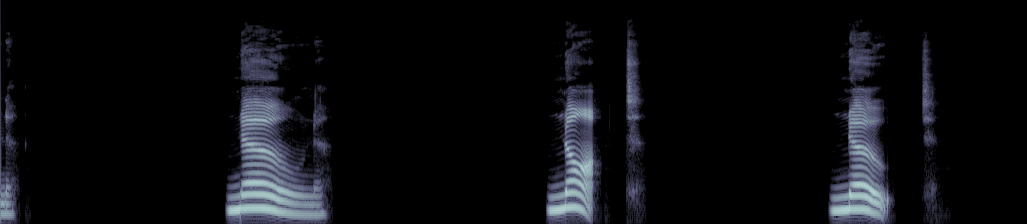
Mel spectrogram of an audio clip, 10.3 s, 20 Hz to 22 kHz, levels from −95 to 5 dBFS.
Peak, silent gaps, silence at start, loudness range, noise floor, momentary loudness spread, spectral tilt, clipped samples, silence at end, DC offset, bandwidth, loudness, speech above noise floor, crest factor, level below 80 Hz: -8 dBFS; 0.20-0.24 s, 0.30-2.25 s, 3.32-5.45 s, 6.10-6.25 s, 6.45-8.28 s, 8.95-9.22 s; 0 s; 2 LU; under -90 dBFS; 21 LU; -6 dB/octave; under 0.1%; 1 s; under 0.1%; 12 kHz; -22 LUFS; over 69 dB; 20 dB; -80 dBFS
